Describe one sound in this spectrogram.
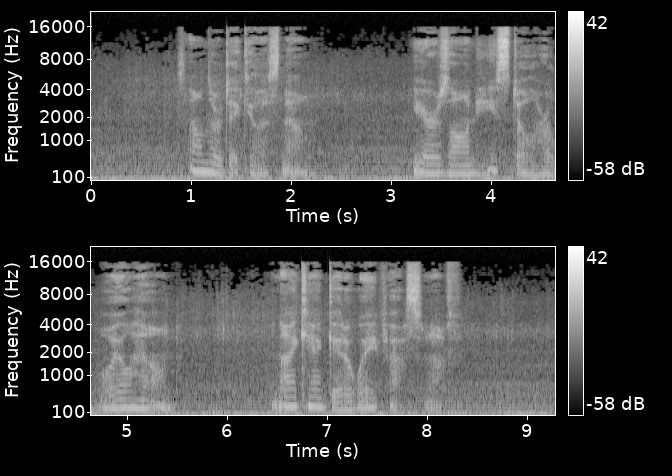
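A woman speaks quietly and calmly, close by.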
